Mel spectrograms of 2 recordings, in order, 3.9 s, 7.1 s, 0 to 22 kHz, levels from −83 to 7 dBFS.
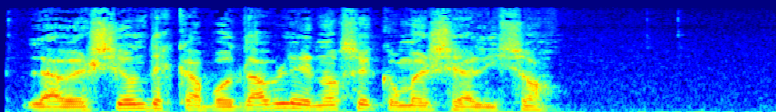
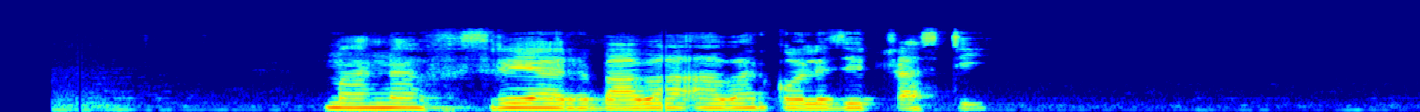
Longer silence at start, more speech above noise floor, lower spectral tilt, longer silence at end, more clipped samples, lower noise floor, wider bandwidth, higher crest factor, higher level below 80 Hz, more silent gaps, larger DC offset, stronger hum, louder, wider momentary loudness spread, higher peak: about the same, 0.15 s vs 0.25 s; second, 33 dB vs 44 dB; second, -3.5 dB/octave vs -6.5 dB/octave; second, 1.1 s vs 2.2 s; neither; second, -48 dBFS vs -64 dBFS; first, 16.5 kHz vs 7.4 kHz; about the same, 16 dB vs 20 dB; first, -48 dBFS vs -58 dBFS; neither; neither; neither; first, -14 LUFS vs -21 LUFS; second, 6 LU vs 10 LU; first, 0 dBFS vs -4 dBFS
